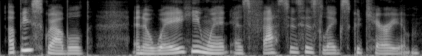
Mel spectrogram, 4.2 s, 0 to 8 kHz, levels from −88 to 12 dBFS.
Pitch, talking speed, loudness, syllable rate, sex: 190 Hz, 215 wpm, -17 LUFS, 5.0 syllables/s, female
